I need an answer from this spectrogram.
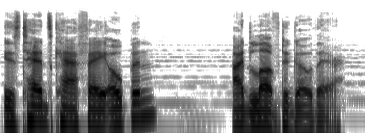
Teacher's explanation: the word would becomes ey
